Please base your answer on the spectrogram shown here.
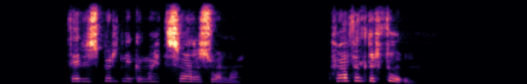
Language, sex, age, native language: Icelandic, female, 20-29, Icelandic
